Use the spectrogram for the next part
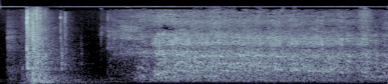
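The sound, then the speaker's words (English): A single loud door-slam sound effect, played in a studio, hits sharply, then gives way to a steady burst of laughter from a group. “You can't slam a door in a studio. I bet he's got a sound effect. I do.”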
